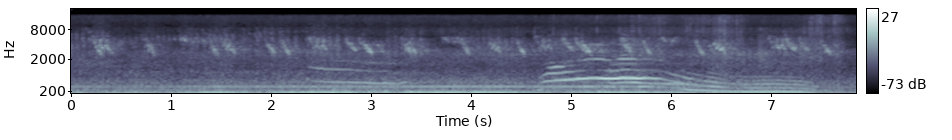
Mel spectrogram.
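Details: Cats fighting, one eventually backing down: a faint short wail, then a louder rising-and-falling yowl sliding downward at the end, over a steady low hum and faint rapid high chirping in the background.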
